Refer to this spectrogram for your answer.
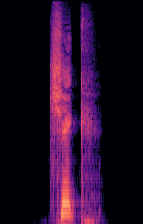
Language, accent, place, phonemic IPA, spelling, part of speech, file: German, Germany, Berlin, /t͡ʃɪk/, Tschick, noun, De-Tschick.ogg
- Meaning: 1. cigarette 2. cigarette butt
